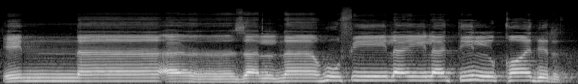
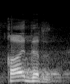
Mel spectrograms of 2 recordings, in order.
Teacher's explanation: Jadi kita kena tebalkan ataupun tafkhim ra tu. Qadr kan, jangan baca tipis.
